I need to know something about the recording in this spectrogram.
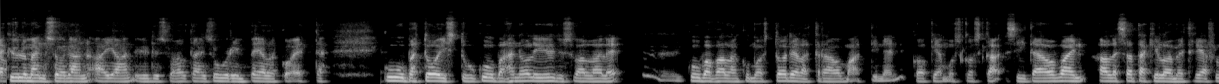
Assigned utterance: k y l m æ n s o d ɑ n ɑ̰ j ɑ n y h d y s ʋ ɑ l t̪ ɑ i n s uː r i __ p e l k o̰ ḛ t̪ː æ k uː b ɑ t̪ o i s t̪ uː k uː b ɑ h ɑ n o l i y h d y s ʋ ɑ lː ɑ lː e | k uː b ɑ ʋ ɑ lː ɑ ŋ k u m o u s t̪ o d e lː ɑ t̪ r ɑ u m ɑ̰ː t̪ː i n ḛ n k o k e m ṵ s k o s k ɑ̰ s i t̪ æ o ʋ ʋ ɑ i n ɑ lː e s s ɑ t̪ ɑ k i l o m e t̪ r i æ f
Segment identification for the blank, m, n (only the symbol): m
